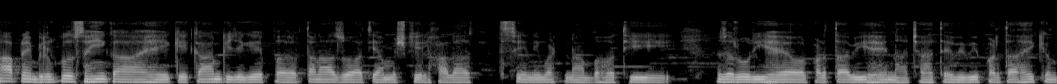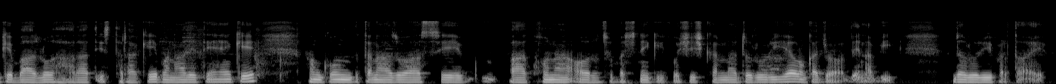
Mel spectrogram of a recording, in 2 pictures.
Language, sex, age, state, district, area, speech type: Urdu, male, 18-30, Telangana, Hyderabad, urban, spontaneous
